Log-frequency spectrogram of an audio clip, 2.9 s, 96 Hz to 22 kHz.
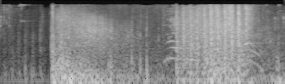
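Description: Bursts of rapid P90 submachine gun fire ring out in XDefiant multiplayer, loud and dense, with a sustained volley that stops briefly and then starts again. A voice is faintly present underneath.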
